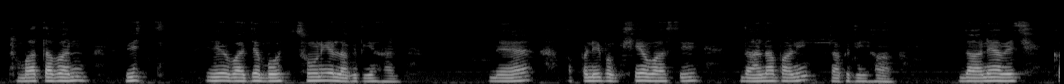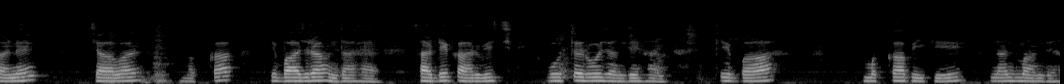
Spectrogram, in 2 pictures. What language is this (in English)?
Punjabi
